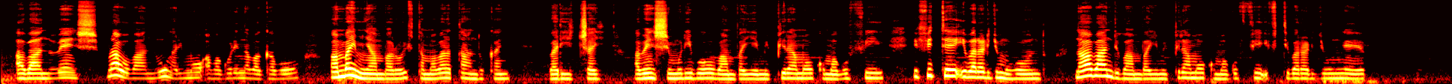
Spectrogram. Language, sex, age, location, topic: Kinyarwanda, female, 18-24, Kigali, health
